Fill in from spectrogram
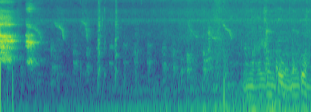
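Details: Chicken heard in a short harmonic call at the start, then a run of quick, irregular clucks and chattering notes, growing steadier toward the end over a low background hum.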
